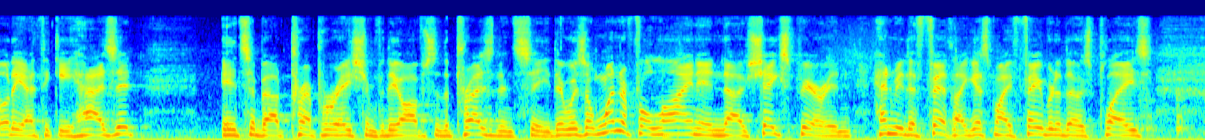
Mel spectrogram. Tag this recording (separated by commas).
monologue, man speaking, Speech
